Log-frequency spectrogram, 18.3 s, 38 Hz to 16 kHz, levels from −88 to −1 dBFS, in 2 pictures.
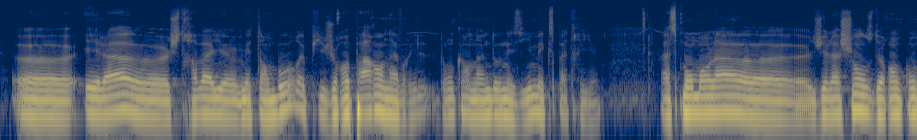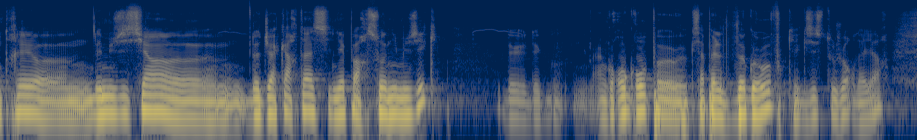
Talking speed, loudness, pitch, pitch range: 165 wpm, -29 LUFS, 115 Hz, 105-125 Hz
